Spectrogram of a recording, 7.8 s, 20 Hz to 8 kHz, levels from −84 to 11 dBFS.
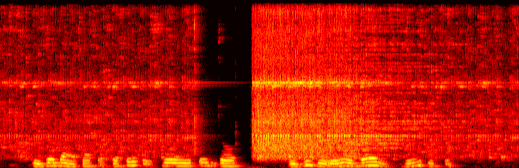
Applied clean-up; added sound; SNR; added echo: classical method WPE with log-MMSE.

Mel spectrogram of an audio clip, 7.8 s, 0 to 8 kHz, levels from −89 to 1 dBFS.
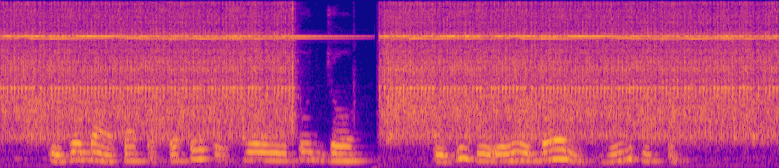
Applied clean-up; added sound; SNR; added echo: none; Alarm; -4 dB; reverberation time 0.4 s.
